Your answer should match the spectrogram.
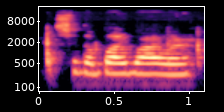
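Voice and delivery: ordinary delivery

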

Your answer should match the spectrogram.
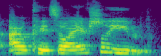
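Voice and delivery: ordinary talk

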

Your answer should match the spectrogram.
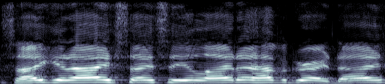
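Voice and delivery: loud, high exhortation; rally the listeners at full voice; rousing call. Real, not acted. Urging listeners to greet whoever they meet, rousing loud call.

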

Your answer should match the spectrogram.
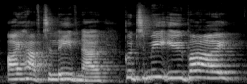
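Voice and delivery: high, fast imitating his panicked exit; hurried high goodbye. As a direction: rattle it off like fleeing the table. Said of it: "And he".

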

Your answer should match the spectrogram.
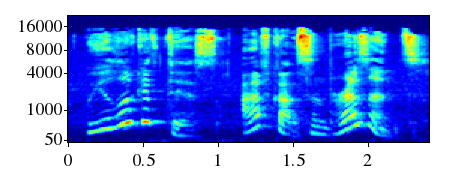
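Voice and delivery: high, excited burst; excited discovery. A narrator's reading. Harry discovers he has some presents, excited and high. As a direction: show off a wonderful surprise.

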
